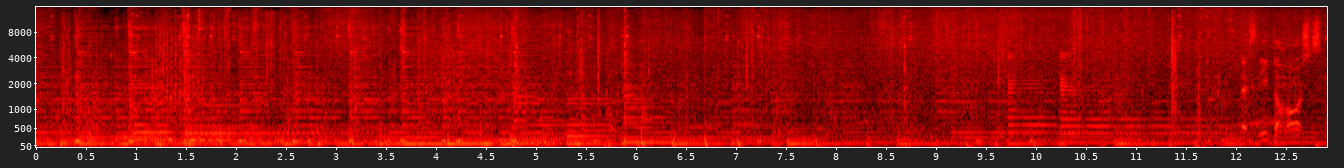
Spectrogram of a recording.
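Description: Horse hooves clip-clopping in Red Dead Redemption 2, an Old West game, a steady plodding beat under a layer of music and ambient game sound, with speech over it at times.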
